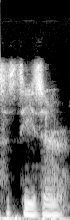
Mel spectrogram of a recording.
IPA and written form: ˈsiːzər (Caesar)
